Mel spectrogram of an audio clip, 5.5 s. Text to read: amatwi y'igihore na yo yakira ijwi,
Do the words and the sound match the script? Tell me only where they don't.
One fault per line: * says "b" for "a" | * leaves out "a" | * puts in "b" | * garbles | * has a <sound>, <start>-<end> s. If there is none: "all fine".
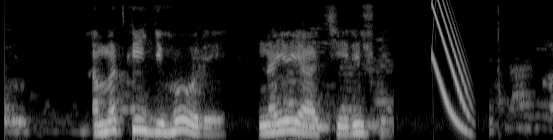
* has a chirp, 4.3-4.8 s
